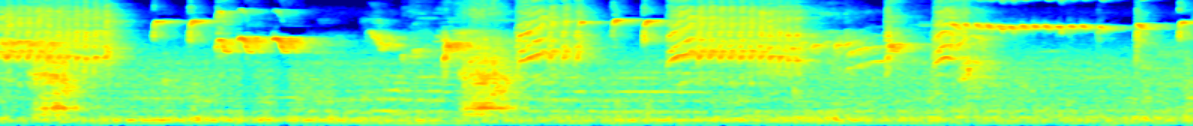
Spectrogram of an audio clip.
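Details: Kinoy bird lure recording in the nembak style: irregular, loud, sharp high notes and short chattering bursts, with sweeping slurs between them.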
